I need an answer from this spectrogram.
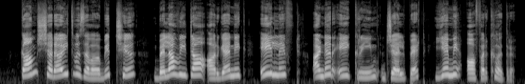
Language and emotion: Kashmiri, neutral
